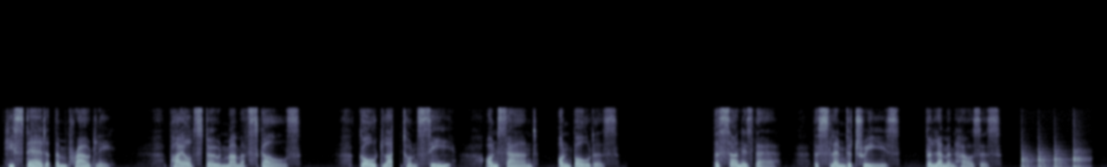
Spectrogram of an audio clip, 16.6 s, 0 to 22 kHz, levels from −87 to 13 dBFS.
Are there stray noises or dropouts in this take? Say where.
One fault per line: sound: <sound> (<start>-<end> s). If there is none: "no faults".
sound: dropout (5.9-6.0 s)
sound: thud (15.3-16.4 s)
